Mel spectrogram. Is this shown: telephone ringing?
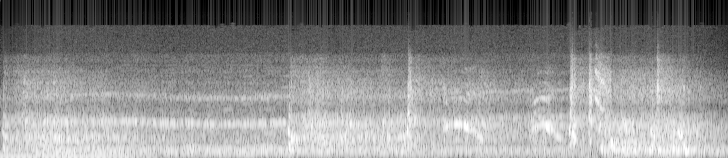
no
